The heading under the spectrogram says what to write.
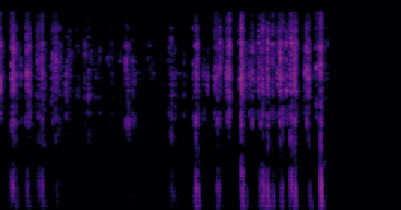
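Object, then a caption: Notebook with embossed plastic cover. Fingertips and short nails of both hands tap and scratch a medium-sized notebook held upright, its pink-iridescent holographic plastic cover embossed with raised dots. A quick, irregular run of crisp, dry clicks and bright scratchy rasps stops abruptly after about three seconds, leaving near silence with a faint tick as the notebook is turned edge-on.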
